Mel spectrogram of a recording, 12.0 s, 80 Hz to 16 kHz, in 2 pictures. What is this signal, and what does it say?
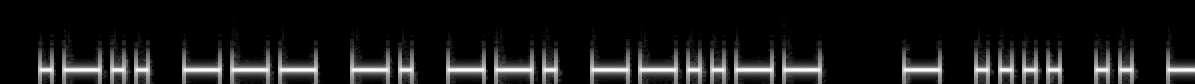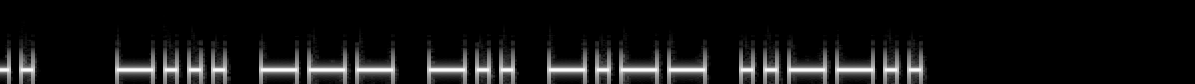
Morse code, heard as a keyed tone, about 20 wpm, 700 Hz. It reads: LONG, THIN BODY?
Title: Sentences from Top 1200 Words 20wpm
